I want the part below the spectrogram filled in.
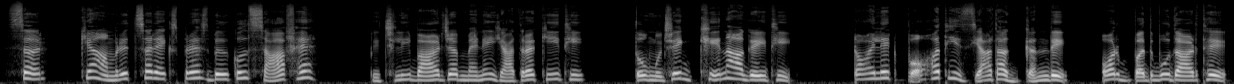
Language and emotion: Hindi, disgusted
